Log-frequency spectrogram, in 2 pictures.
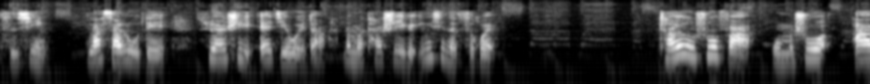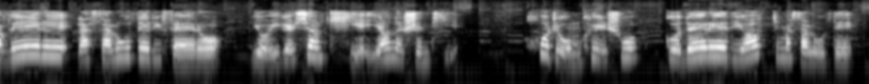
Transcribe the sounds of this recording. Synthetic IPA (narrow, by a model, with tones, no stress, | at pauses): t͡sʰɹ̩˧˥ɕi˥˩ŋ | la˥sa˥lu˥˧t̪e˥˩swe˥ɪɻa˧˥nʂɻ̩˥˩i˨˩ʔɛ˥t͡ɕjɛ˧˥we˨˩ɪd̪ə̰˦na˥˩mə˩t̪ʰa˥ʂɻ̩˥˩i˧˥ɡə˧ʔi˥ŋɕi˥˩ŋd̪ə˩t͡sʰɹ̩˧˥xwe˥˩ɪ | ʈ͡ʂʰɑ˧˥ŋjʊ˥˩ŋʂwɔ˥fa˧˩˦ | wɔ˨˩mə˦nʂwɔ˥ | ʔa˥˩we˥ɪɾe˥˩la˥sa˥lu˥˧t̪e˥˩ɾi˧˥fe˧˥ɾo˧˥ | jo˨˩ʊi˧˥ɡə˧ɕjɑ˥˩ŋt̪ʰjɛ̰˨˩ḭ˧˥jɑ˥˩ŋd̪ə˩ʂə˥nt̪ʰḭ˨˩˦ | xwɔ˥˩ʈ͡ʂɤ˧˥wɔ˨˩mə˦nkʰɤ˧˥i˨˩ʂwɔ˥ | kɔ˧˩d̪e˥ɾe˥d̪i˧ɑ˥t̪i˥ma˥sa˥lu˥˩t̪e˥ɪ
